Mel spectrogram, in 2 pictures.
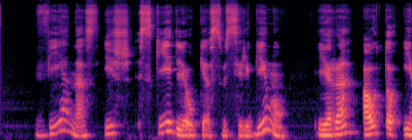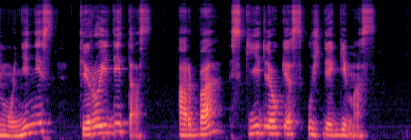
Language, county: Lithuanian, Klaipėda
